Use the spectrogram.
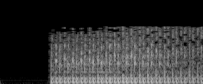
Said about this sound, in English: Loud motorcycles aren't cool. They're just chilly. Turn down the volume and show some respect.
